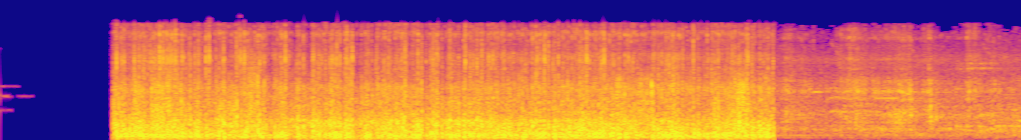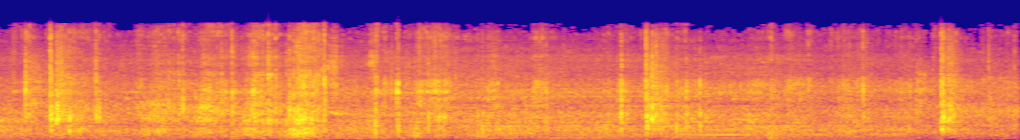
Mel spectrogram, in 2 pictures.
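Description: Skateboard wheels rolling over rough concrete, with occasional sharp clacks of the board. For the first several seconds a much louder, close rushing rumble covers it, then cuts off abruptly about eight seconds in.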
